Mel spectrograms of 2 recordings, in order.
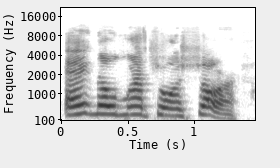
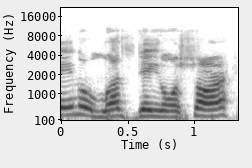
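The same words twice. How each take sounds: First: "no" leaned on, the whole line slowed and spaced out; slow it down and hit "no" hard; firm refusal, slowed. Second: Said in the usual way. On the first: Shown as a demonstration. Showing chat how to turn down a lunch moocher, slow and firm.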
